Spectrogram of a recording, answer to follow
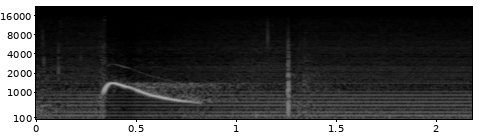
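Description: Steady electrical mains hum with a stack of buzzing overtones. About a third of a second in, a single high tone jumps up and slides down over about half a second, like a short whistle.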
